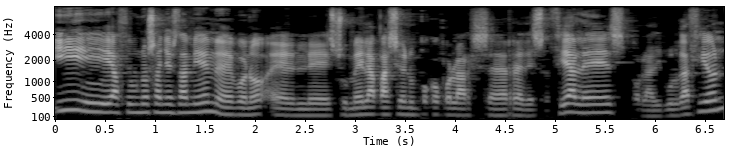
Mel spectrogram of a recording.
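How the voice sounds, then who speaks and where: Using a plain, everyday voice, a man talks at a fairly high pitch with lively intonation. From Basque Country, Spain (Irún). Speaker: logistics consultant. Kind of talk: interview.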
